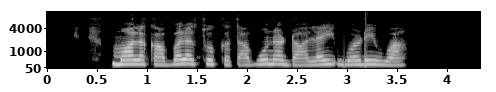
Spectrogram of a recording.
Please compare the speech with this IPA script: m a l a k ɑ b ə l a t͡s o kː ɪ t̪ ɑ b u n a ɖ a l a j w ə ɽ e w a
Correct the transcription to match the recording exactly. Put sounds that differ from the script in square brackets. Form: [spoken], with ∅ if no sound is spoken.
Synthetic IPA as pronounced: m [ɑ] l a k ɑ b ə l a t͡s o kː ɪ t̪ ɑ b u n a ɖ [ɑ] l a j w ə ɽ e w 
